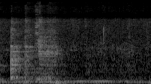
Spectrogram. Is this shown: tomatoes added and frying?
yes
